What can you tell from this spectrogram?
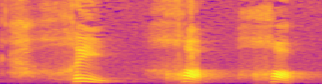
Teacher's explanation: خو میں زبان رگڑ کھا رہی ہے, زبان میں وائبریشن آ رہی ہے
